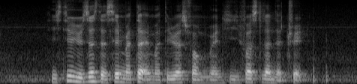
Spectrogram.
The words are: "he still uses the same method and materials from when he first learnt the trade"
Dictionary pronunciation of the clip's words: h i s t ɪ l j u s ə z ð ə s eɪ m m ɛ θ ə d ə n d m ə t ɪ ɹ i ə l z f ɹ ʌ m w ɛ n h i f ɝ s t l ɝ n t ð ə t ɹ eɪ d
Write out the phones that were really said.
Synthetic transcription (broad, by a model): h i s t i l j u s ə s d ə s eɪ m m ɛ t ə ə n m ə t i ɹ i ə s f ɹ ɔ m w ɛ n h i f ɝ s t l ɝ n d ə t ɹ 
